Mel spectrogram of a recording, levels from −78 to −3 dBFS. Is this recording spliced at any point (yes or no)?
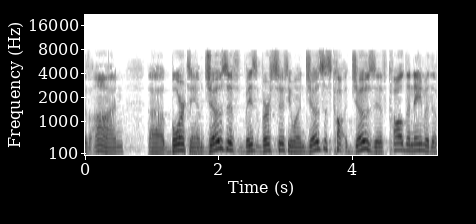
no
